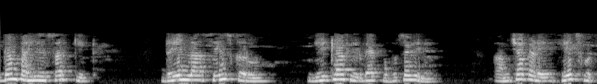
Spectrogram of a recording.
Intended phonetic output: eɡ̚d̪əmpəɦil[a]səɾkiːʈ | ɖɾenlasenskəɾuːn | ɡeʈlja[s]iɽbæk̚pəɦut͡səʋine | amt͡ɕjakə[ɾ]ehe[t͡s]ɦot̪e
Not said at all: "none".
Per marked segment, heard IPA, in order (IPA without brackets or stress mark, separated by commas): e, f, ɽ, t͡s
